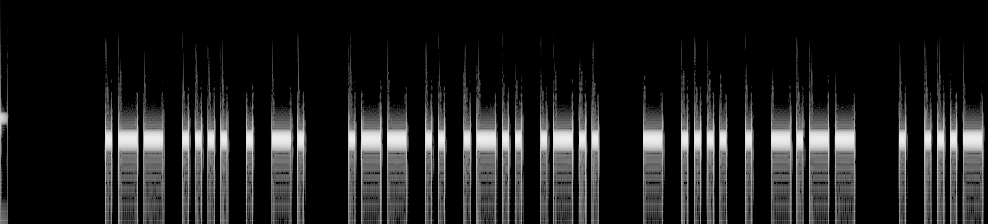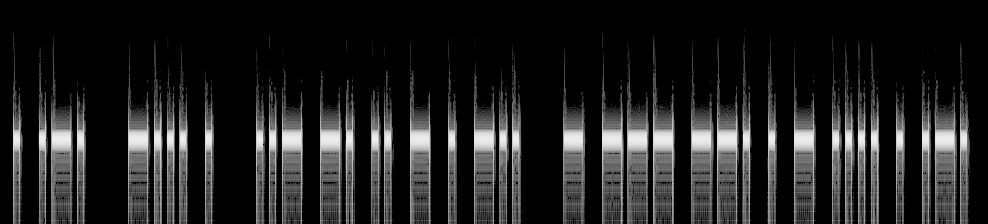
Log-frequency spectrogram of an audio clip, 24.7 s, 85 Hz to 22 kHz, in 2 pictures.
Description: Morse code, heard as a keyed tone, about 14 wpm, 700 Hz. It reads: WHEN WILL THEY EVER BE UNITED TOGETHER
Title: Sentences from Top 1000 Words - Review Part 4 - 15wpm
